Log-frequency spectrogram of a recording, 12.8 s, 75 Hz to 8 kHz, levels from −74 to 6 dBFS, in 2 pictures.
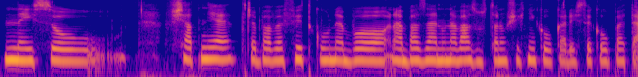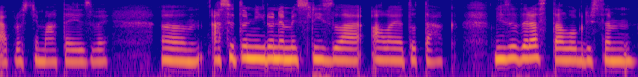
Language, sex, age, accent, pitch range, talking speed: Czech, female, 20-39, native, 205-220 Hz, 175 wpm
